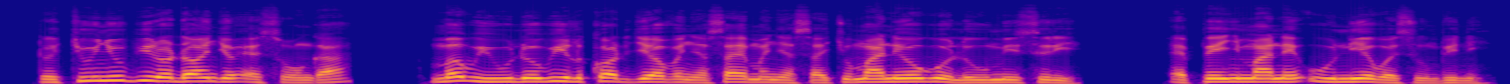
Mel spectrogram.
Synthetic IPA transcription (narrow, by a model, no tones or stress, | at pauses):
tɔt͡ʃuɲubiɾodɔɲd͡ʒɔɛsʊŋɡa | mawiunowilkɔdd͡ʒɔjɔvɔɲasajemaɲasat͡ʃumanɛoɡoloumisɾḭ | ɛpɪɲmanɛʔunjewasṵmbinḭ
